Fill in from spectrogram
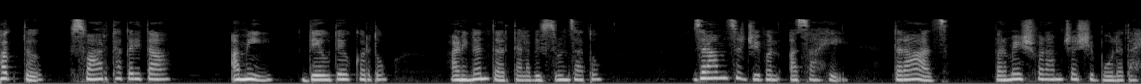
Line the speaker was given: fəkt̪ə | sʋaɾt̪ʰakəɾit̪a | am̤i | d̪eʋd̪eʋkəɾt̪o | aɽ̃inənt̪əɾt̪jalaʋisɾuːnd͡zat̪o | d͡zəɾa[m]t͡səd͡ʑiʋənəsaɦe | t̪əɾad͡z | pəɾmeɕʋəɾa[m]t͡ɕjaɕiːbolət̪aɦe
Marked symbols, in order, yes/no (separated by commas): yes, yes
